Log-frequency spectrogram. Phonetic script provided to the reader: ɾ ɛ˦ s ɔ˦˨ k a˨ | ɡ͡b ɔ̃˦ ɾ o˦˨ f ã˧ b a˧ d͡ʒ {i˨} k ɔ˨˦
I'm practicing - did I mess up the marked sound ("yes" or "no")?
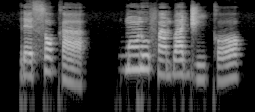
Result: no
